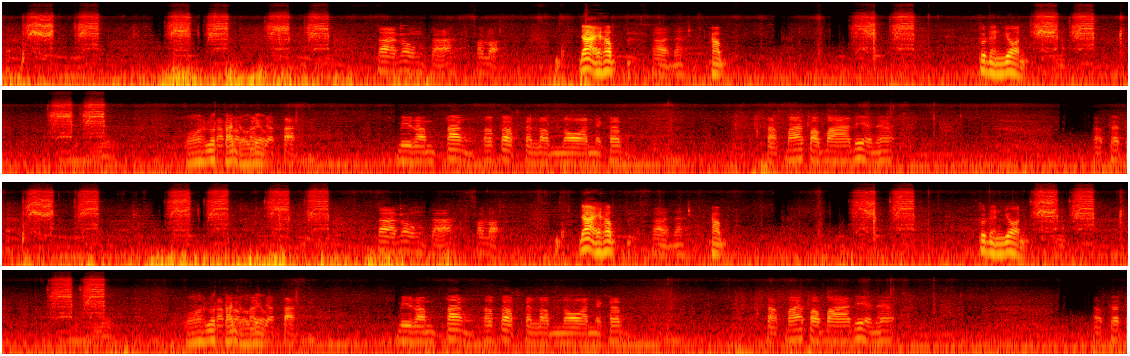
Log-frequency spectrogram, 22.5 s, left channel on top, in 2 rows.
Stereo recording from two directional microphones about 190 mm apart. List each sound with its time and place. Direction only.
0.2 s rub: 5° left (ahead or behind)
1.7 s drill: 5° left (ahead or behind)
2.6 s mechanisms: centre (ahead or behind)
3.8 s speech: 10° left (ahead or behind)
5.7 s speech: centre (ahead or behind)
8.5 s drill: 5° right (ahead or behind)
9.7 s speech: 10° left (ahead or behind)
10.3 s drill: centre (ahead or behind)
11.7 s camera: 5° right (ahead or behind)
13.1 s speech: 10° left (ahead or behind)
18.9 s speech: 25° left (ahead or behind)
